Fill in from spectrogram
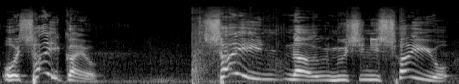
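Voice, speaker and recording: A man doing jumpy let's-play commentary of a horror game, often repeating exclamations quickly and using old-man turns of phrase. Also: sits high, huge pitch swings, a bit bright, a little hiss or hum. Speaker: video game streamer.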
